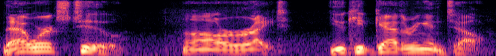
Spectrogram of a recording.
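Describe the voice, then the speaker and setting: Animated, confident knight commander. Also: male voice, mid-range voice, unhurried, slight background noise. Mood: friendly. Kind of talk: video game character acting.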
